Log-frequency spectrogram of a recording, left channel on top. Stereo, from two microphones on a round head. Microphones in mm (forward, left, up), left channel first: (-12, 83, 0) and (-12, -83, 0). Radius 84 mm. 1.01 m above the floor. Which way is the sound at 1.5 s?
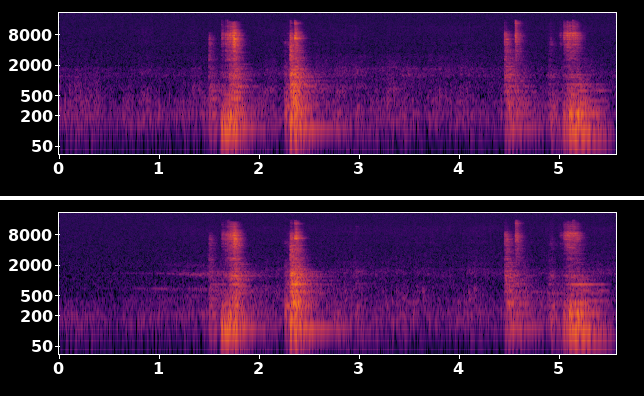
25° left (ahead or behind).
